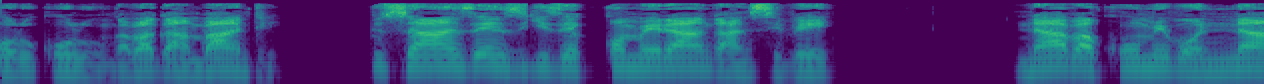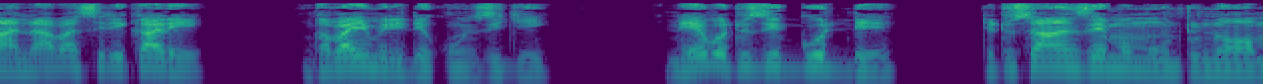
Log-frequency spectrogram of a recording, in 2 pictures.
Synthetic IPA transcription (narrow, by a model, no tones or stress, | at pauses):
olukulṵŋɡaβaɡaːmbaːnti | tusaːnze̞ːnziɟize̞kuko̞me̞ɾaŋɡaːnsiβe̞ | naːβakuːmiβo̞nːanaːβasiɾikale̞ | ŋɡaβajimiɾide̞kunziɟi | ne̞jeβwe̞tuziɡːudːe̞ | te̞tusaːnze̞mumuːntuno̞ːm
